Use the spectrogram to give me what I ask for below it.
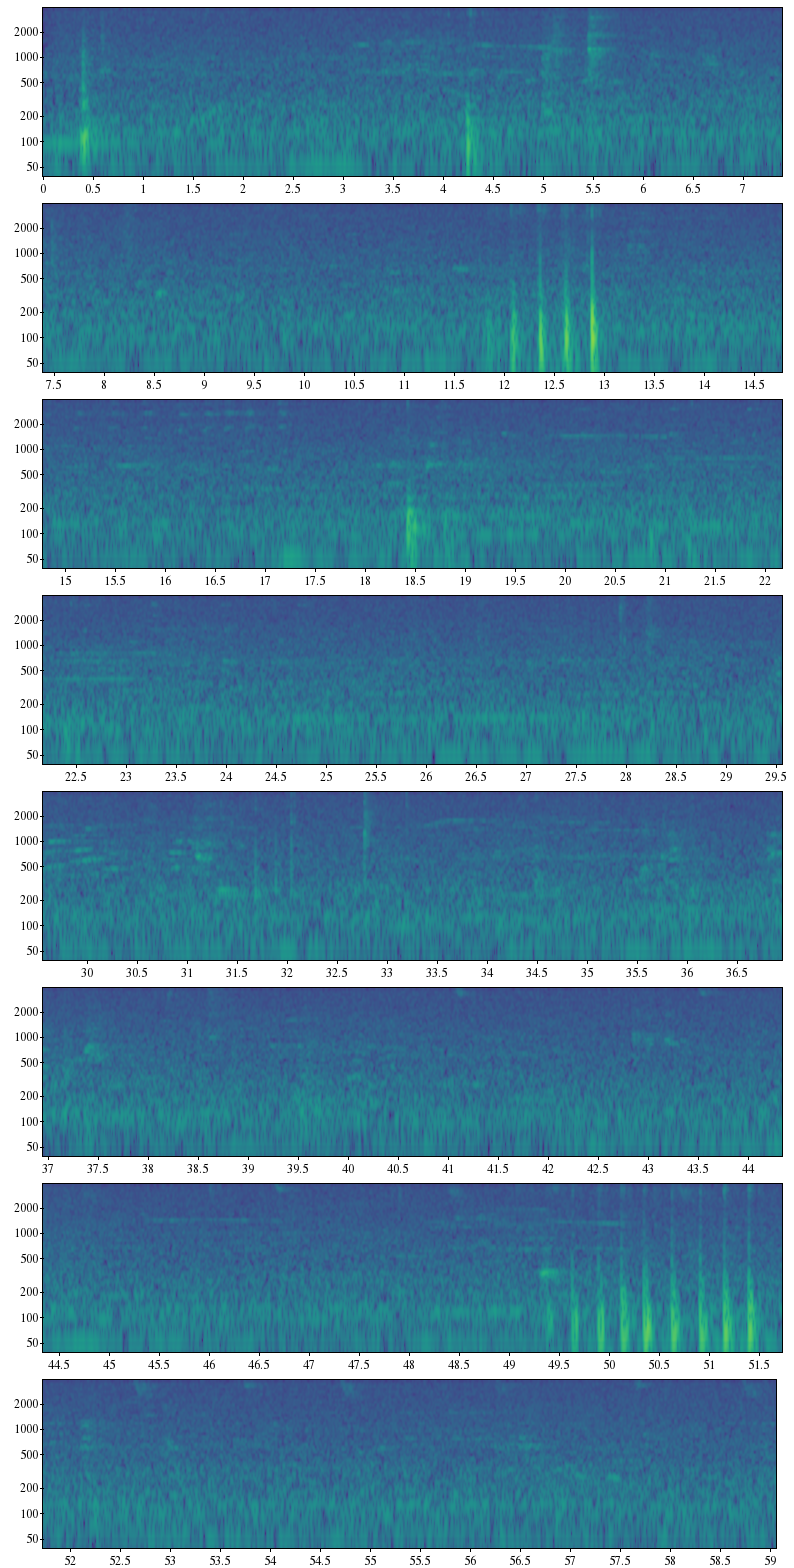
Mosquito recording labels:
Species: no mosquito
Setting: insect culture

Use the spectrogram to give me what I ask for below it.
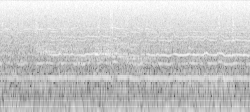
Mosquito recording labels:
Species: Anopheles funestus s.s.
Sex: female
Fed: unfed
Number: one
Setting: cup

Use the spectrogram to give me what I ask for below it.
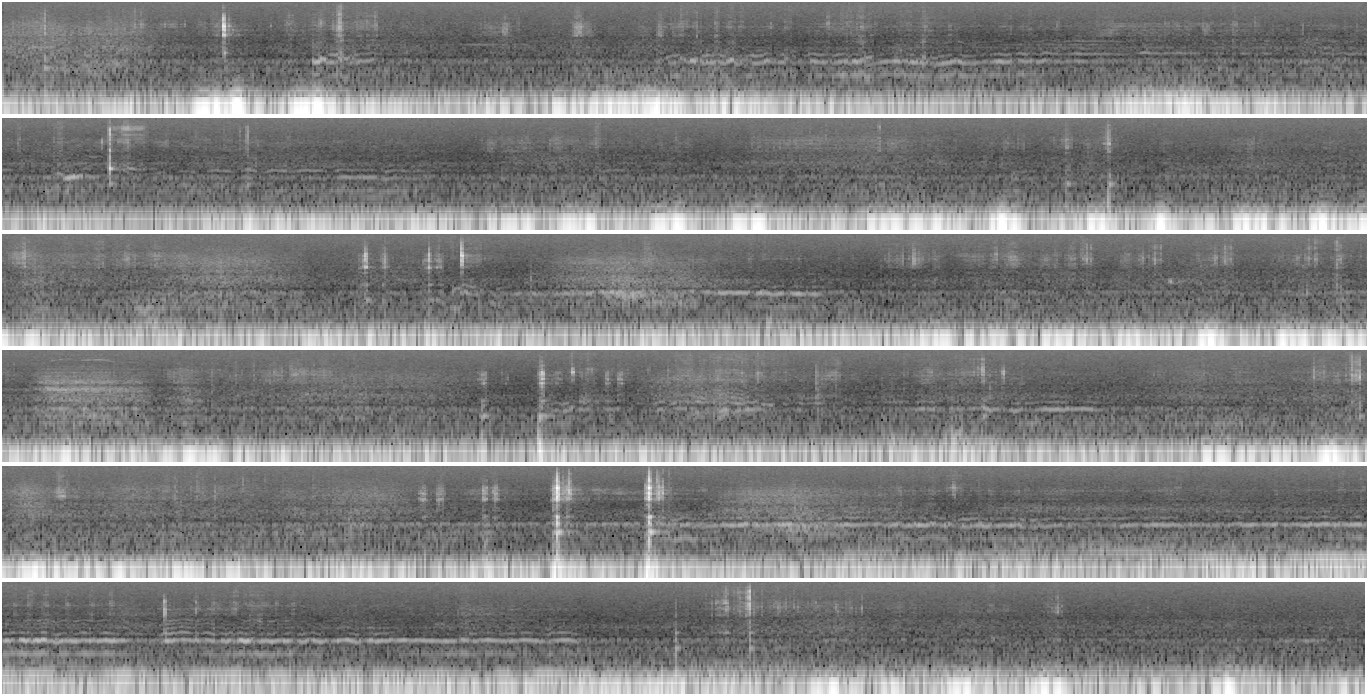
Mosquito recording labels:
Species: Anopheles arabiensis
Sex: female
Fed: unfed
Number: one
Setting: cup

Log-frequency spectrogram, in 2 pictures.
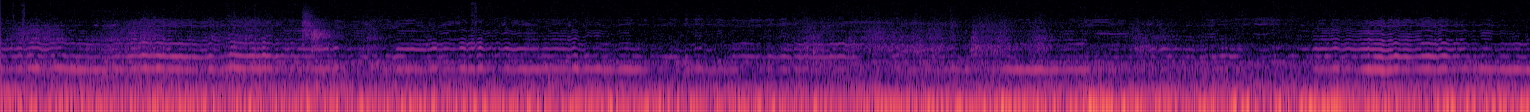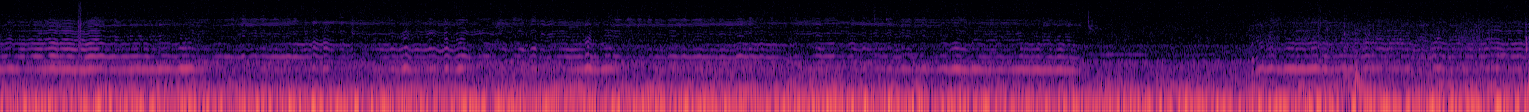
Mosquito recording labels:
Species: Culex pipiens complex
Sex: female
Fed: unfed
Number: one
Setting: cup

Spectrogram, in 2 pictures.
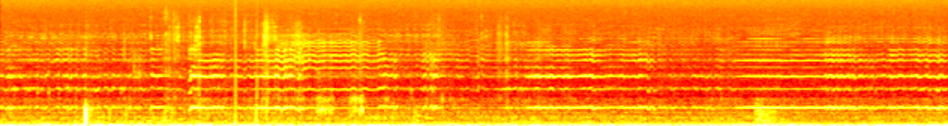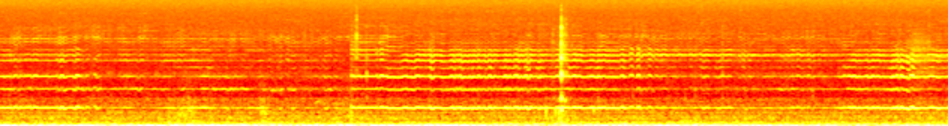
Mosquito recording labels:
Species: Culex quinquefasciatus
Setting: cup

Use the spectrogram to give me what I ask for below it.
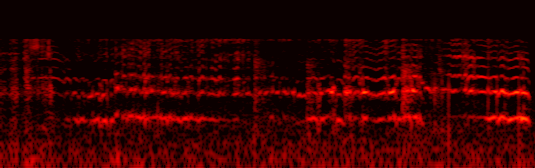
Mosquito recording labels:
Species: mosquito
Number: one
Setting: cup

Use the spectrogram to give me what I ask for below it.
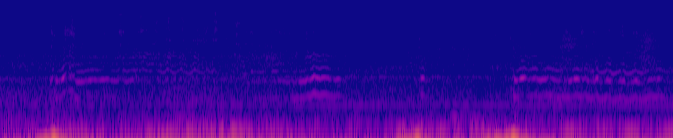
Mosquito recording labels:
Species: Anopheles arabiensis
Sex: female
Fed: unfed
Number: one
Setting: cup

